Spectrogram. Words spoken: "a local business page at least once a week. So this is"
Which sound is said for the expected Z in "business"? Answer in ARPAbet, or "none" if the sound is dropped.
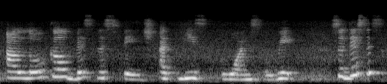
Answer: S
